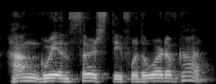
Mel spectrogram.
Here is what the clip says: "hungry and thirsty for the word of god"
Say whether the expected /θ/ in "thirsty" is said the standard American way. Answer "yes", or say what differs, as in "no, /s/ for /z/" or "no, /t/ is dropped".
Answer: yes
